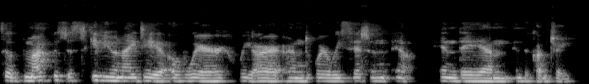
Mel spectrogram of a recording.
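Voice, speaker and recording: With an Irish accent, a woman speaks in a very deep, low pitch. Her intonation is monotone and flat. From Ireland. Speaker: nurse practitioner. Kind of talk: webinar presentation. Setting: online webinar. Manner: fast.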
